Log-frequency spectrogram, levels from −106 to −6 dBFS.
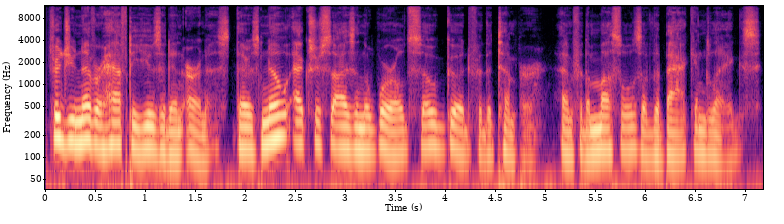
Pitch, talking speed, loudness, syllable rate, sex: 125 Hz, 240 wpm, -19 LUFS, 5.5 syllables/s, male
